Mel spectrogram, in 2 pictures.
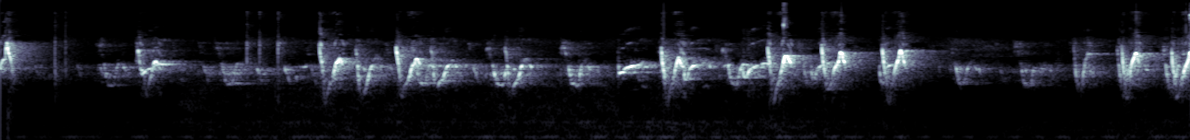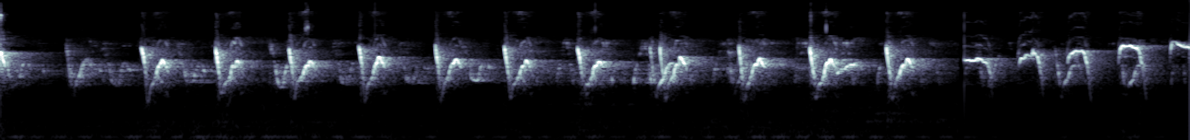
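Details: Bar-winged prinia (Prinia familiaris) giving a steady run of sharp, high chirps, about two per second, with a faint low hum underneath.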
